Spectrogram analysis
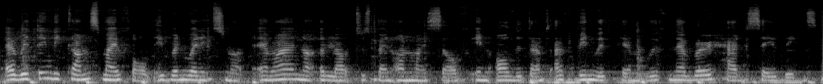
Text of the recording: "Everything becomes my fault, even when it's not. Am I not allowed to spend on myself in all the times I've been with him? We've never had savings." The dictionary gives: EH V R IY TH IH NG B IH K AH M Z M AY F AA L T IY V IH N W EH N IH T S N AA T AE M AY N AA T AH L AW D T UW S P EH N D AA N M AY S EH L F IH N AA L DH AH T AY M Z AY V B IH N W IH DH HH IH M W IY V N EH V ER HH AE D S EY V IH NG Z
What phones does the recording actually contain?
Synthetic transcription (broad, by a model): EH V R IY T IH NG B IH K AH M S M AY F AA L T IY V IH N W EH N IH T S N AA T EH M AY N AA T AH L AW D T UW S P EH N D AA N M AY S EH L F IH N AA L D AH T AY M S AY V B IH N W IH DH HH IH M W IY V N EH V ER HH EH D S EY V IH NG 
